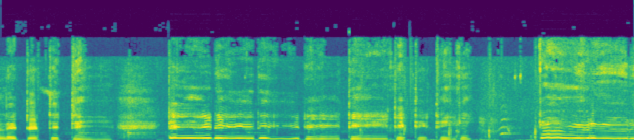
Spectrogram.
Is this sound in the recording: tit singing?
no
